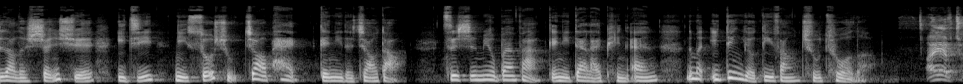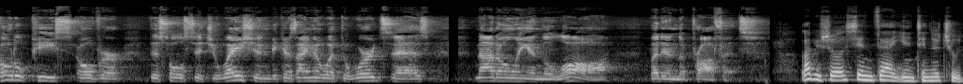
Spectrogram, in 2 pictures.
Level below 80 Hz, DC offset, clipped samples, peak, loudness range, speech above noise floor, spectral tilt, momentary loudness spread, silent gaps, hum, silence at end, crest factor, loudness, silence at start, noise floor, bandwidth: -74 dBFS; under 0.1%; under 0.1%; 0 dBFS; 3 LU; 20 dB; -3 dB/octave; 8 LU; none; none; 0 s; 18 dB; -17 LUFS; 0 s; -38 dBFS; 16.5 kHz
